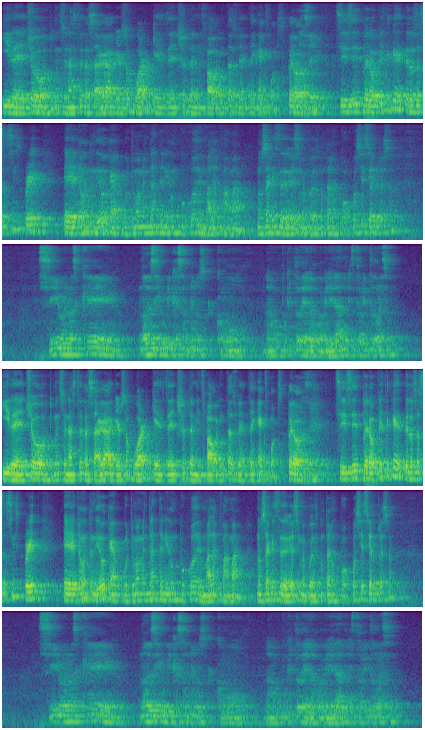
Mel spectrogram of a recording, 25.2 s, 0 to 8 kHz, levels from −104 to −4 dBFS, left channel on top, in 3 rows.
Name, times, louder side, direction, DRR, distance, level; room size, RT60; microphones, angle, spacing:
voice 1, 0.0-6.1 6.7-9.3 9.6-13.2 13.5-16.2, right 4 dB, 80° right, 5 dB, 0.5 m, -25 dB
voice 2, 5.9-6.4 17.6-19.1 19.5-21.7 22.0-24.6, left 1 dB, 30° left, -3 dB, 1.2 m, -31 dB
5.1 x 2.0 x 4.8 m, 1.3 s
head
